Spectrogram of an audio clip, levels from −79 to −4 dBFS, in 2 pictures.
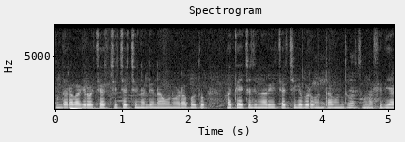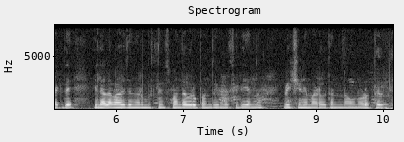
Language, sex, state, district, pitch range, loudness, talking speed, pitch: Kannada, male, Karnataka, Shimoga, 145-155 Hz, -20 LUFS, 135 wpm, 150 Hz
